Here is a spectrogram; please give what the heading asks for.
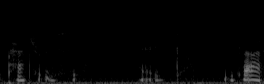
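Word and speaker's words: Pachirisu: squirrel squirrel electric squirrel pacharisu not tiramisu not tiramisu pacharisu there you go you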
